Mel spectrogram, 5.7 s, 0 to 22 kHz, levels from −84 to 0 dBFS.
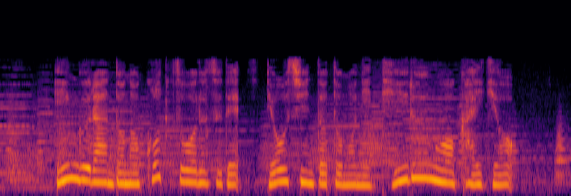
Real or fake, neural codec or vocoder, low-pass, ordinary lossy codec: real; none; 7.2 kHz; none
